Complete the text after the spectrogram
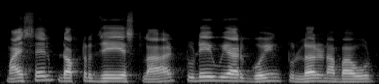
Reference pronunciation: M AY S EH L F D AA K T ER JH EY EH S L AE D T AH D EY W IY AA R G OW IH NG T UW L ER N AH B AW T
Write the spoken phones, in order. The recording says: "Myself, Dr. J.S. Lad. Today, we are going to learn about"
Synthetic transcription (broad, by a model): M AY S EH L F D AA K T ER JH EY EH S L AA T AH D EY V IY AA R G OW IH NG T UW L ER N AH B AW T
